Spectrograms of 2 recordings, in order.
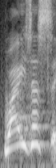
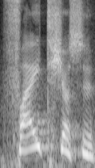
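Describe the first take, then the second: First: It is said as wai-syeocheu, with no h or t. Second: It is said as hwaiteu syeocheu, with h and t. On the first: This is the Japanese-derived form. The speaker calls it wrong. "와이셔츠 이제 하지 맙시다" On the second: This is the English-based form. The speaker calls it right. "화이트 셔츠라고 되는데"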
